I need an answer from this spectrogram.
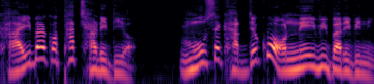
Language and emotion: Odia, disgusted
